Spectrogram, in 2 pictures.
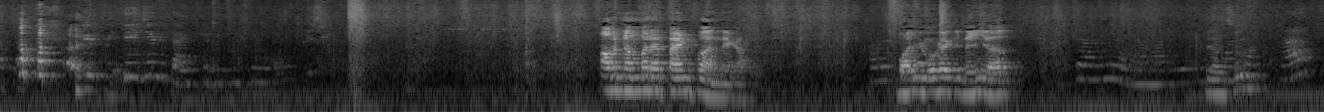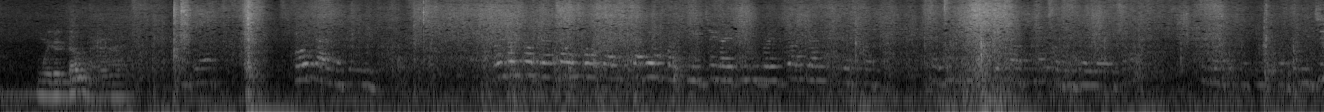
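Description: A nylon rain suit rustles and crinkles as a man handles and pulls it on.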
